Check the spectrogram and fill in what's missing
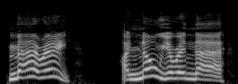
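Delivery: loud, high shout through the door. A narrator's reading. Helen pounding the door, shouting at Mary. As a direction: yell at the door while pounding.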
